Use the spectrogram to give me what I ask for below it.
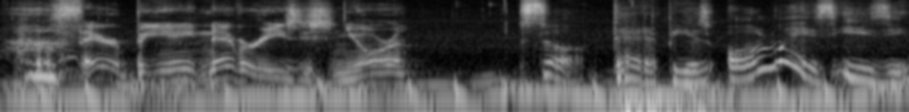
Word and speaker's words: signora: It is Senora. Senora. You know what, ma'am? You need to chill. Well, jeez, you don't have to be so mean. Then say it properly. Senora. Signora.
